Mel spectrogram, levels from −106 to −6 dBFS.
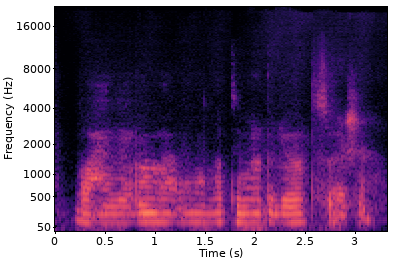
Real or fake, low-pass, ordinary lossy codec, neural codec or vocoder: fake; none; none; codec, 44.1 kHz, 2.6 kbps, DAC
